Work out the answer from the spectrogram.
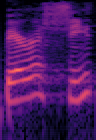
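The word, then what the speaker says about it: Bereshit (בראשית): First of all, there's a word pronounced Bereshit. It's not a bad word. Bereshit. It's a Hebrew word, and it literally means what is first.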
